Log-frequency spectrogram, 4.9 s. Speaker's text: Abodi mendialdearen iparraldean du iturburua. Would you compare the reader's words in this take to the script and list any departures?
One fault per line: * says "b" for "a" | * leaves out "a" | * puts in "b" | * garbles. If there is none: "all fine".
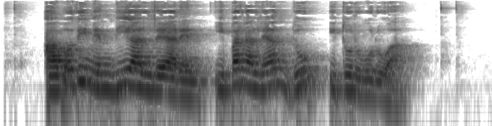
all fine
